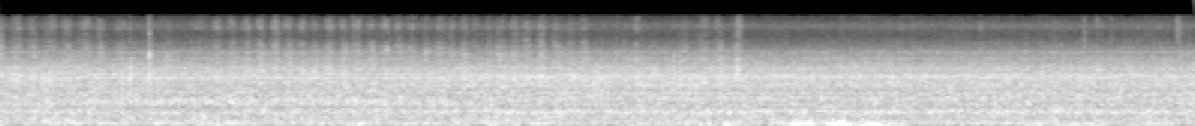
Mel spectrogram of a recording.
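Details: Steady mechanical rumble like a train or engine runs throughout, with a brief louder thump near the end and no animal calls.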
